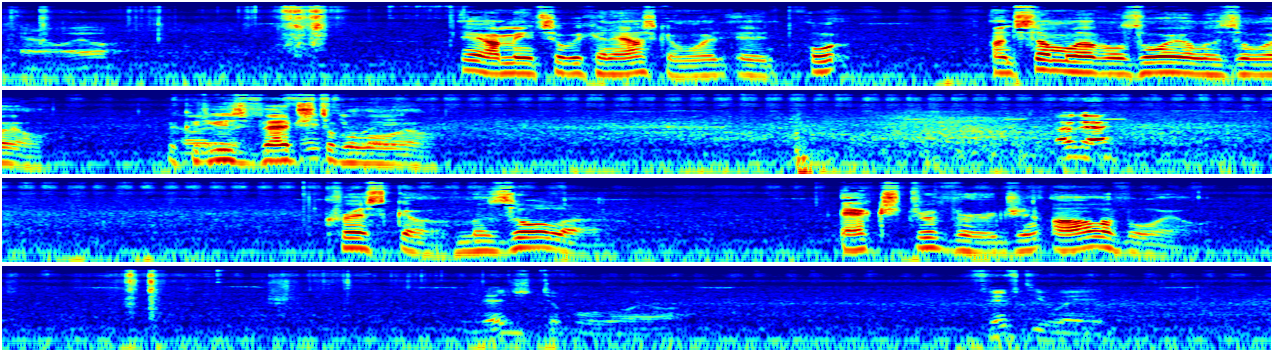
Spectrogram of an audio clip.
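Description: A young man talks calmly and clearly close by, outdoors.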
